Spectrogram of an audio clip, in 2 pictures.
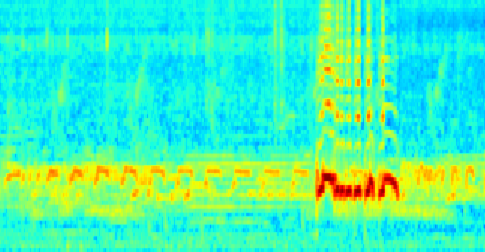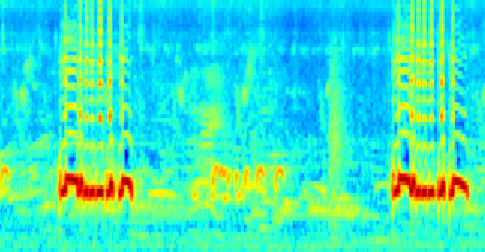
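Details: Zebra dove of a local strain giving a lure song to draw answers from other doves; three loud phrases of fast, bubbling coos, with quieter cooing from other doves filling the gaps.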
